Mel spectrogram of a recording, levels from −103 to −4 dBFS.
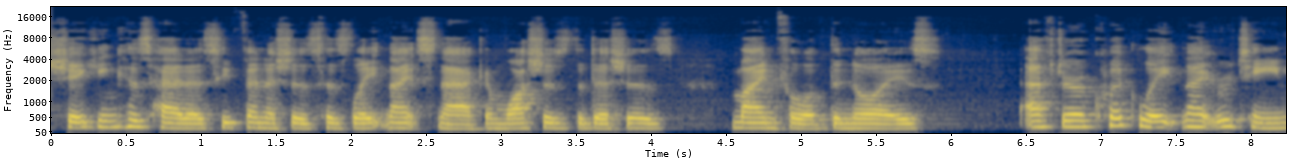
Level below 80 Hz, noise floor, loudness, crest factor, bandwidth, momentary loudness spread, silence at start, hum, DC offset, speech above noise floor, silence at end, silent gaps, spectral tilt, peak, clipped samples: -74 dBFS; -54 dBFS; -18 LUFS; 16 dB; 16.5 kHz; 5 LU; 0 s; none; under 0.1%; 37 dB; 0 s; none; -4.5 dB/octave; 0 dBFS; under 0.1%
